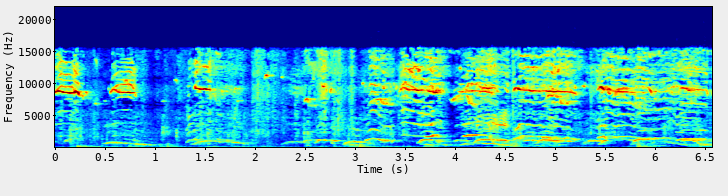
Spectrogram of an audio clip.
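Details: Excited 7-week-old Dalmatian puppies greeting their returning owner: a rush of rising and falling whines and squeaky yelps from several pups at once, growing busier toward the end.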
